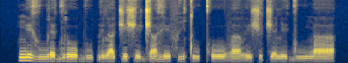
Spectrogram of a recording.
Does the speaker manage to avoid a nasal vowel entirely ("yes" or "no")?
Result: yes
